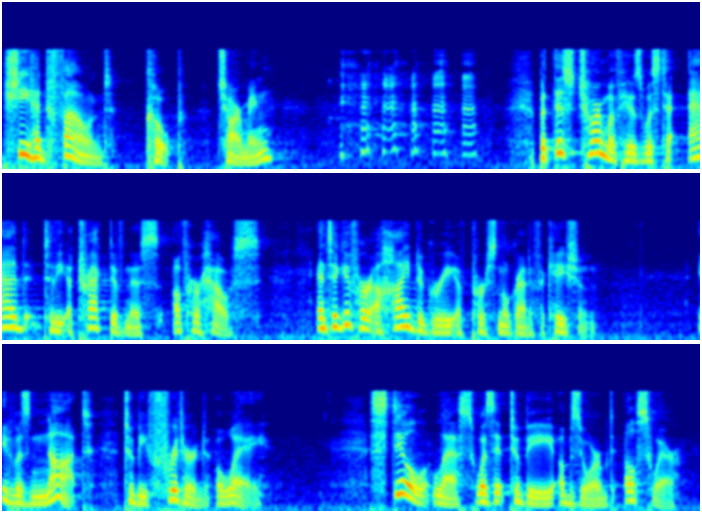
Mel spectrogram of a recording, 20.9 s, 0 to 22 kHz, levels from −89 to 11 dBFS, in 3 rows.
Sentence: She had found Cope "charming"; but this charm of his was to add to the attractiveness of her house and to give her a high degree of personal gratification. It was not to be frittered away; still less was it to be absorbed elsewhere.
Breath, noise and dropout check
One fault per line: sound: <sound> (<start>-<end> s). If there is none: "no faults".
sound: laugh (3.3-4.8 s)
